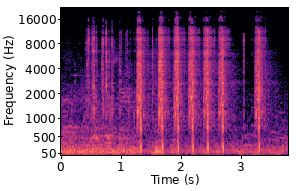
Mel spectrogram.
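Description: Video game gunfire: a run of sharp, evenly spaced shots, about eight bursts close together over a low background hum, with no voices over the shots.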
